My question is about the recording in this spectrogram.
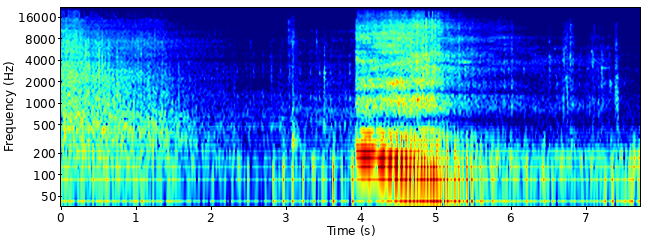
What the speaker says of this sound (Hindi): V15 वहाँ से चल पड़ी है, आ रही है बाइक, देखते हैं क्या परफॉर्मेंस रहती है ब्रेकिंग की उसकी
